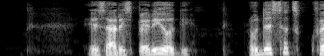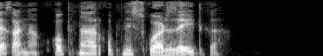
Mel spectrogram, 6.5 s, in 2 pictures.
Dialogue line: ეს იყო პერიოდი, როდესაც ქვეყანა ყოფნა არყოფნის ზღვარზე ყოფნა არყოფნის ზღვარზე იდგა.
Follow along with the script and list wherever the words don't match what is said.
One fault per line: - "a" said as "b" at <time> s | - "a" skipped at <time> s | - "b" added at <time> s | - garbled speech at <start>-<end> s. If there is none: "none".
- "იყო" said as "არის" at 1.1 s
- "ყოფნა არყოფნის ზღვარზე" skipped at 5.1 s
